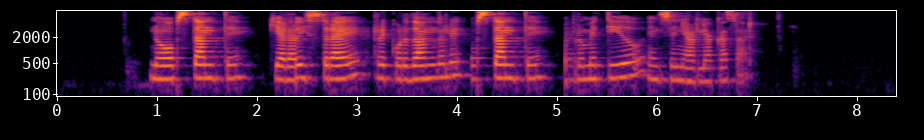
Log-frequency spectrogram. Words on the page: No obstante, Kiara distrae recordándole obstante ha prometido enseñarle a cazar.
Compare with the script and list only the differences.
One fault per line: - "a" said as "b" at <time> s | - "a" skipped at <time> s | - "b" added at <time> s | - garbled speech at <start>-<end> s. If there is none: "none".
none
